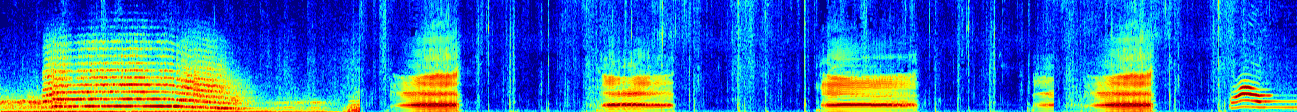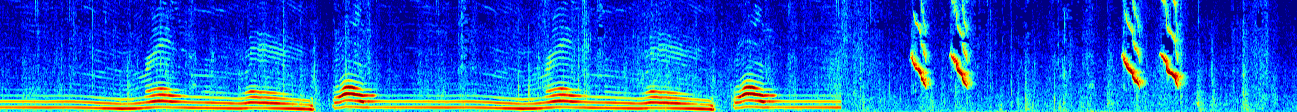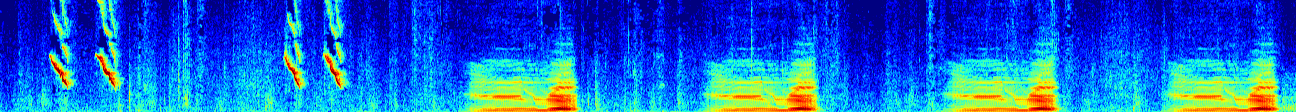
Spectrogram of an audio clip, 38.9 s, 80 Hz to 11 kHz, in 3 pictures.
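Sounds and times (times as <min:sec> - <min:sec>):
wavering animal calls: 0:00.0 - 0:04.6, 0:12.3 - 0:21.4
chicks peeping: 0:22.1 - 0:22.7, 0:24.2 - 0:24.8, 0:26.4 - 0:27.2, 0:28.8 - 0:29.4.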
